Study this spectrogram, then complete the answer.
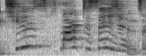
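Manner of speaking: high mocking voice, slow; mocking misquote. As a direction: send up the wrong version of the saying. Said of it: "Some people say".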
